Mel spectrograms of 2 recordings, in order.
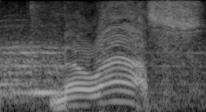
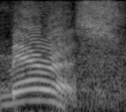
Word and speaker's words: Maras: minnes AA Home of Tristan Maris maras not Maris rooting for the reverse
